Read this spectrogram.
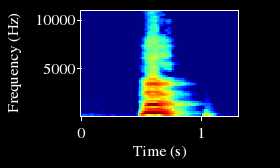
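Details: A man with ongoing hiccups while talking: a single sharp voiced gasp with a quick catch afterward, a hiccup.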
